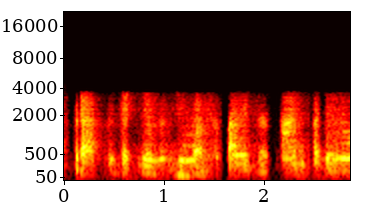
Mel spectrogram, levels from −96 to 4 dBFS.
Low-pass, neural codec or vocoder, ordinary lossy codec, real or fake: 3.6 kHz; codec, 44.1 kHz, 0.9 kbps, DAC; AAC, 16 kbps; fake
